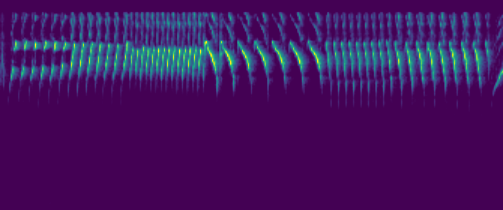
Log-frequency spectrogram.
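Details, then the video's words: Song of a Russian canary: long, regular rolls of quick repeated notes, speeding into a dense trill, then a steady run of sharply falling slurred notes. "Russian Canary Singer"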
